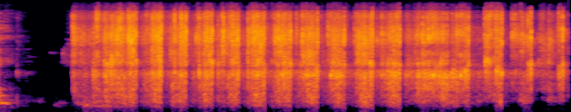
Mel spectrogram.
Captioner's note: attendees clapping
